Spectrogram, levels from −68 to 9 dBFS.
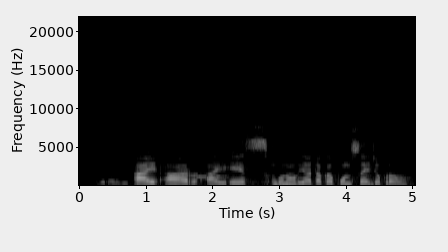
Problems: background sounds at intervals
